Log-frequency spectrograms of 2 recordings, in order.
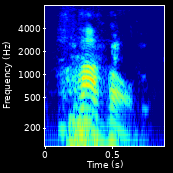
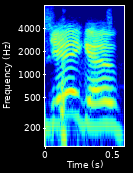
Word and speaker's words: Jago: Well, I thought it was pronounced ha ho. – No. We're in America. The J is pronounced J, not H. It's Jago.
